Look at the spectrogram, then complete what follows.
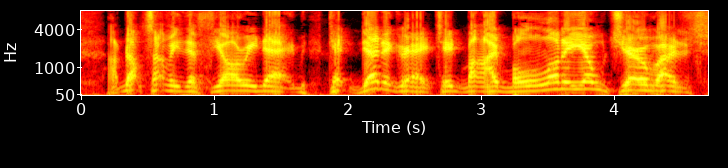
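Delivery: daft, rough-edged, raspy dad voice. Joining the bit about the imagined warning: daft Daddy Fury voice. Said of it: "Daddy Fury's been like".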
